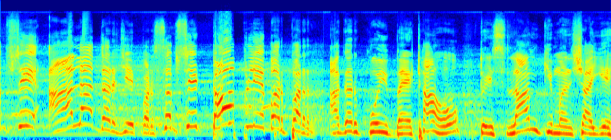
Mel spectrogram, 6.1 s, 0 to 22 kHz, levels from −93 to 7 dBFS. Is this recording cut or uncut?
cut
